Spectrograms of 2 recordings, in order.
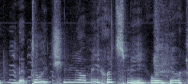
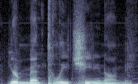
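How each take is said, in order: First: High, small, hammed-up hurt voice; mock wounded girlfriend. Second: Said in the usual way. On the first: Mocks the offended ex, hurt.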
